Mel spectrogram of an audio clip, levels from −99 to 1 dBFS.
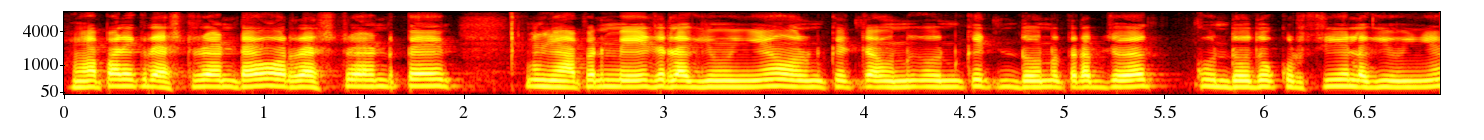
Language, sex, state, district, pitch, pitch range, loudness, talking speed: Hindi, female, Haryana, Rohtak, 185 Hz, 185-195 Hz, -15 LUFS, 250 wpm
